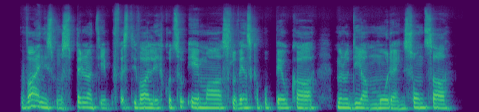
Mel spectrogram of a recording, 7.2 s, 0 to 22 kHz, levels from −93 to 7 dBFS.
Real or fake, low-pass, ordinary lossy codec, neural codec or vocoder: fake; 19.8 kHz; none; vocoder, 44.1 kHz, 128 mel bands every 256 samples, BigVGAN v2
